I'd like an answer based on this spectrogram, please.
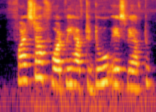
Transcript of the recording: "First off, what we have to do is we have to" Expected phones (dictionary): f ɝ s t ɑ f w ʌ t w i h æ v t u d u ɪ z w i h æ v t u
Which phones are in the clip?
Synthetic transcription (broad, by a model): f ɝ s t ɑ f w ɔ t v i h æ v t u d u ɪ z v i h æ v t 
